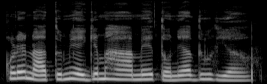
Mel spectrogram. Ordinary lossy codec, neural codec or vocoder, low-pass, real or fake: none; none; none; real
